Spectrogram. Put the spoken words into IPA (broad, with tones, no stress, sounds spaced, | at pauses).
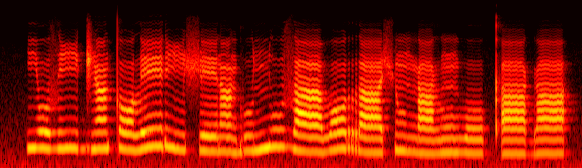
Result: j o˨ z iː˨ d͡ʒ ã˨˦ t ɔ˨ l eː˦ ɾ iː˨ ʃ eː˨ ɾ ã˨ ɡ u˨˦ ɲ u˦ z aː˨ β ɔ˦ r aː˨ ʃ ũ˦˨ ŋ a˨ ɣ ũ˨ β oː˨ kʼ aː˨ ɡ aː˦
